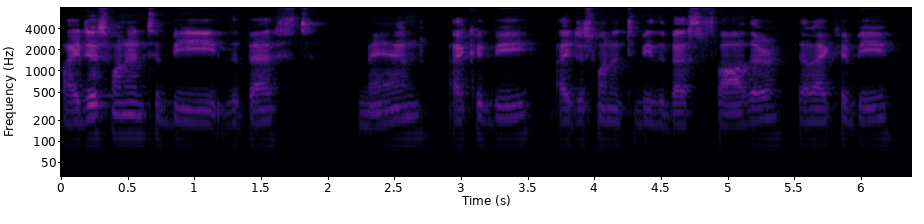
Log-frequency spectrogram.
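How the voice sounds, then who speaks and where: The low-pitched voice belongs to a podcast host from Ontario giving a monologue. By his own description he speaks in a monotone, flat in delivery and measured and repetitive in phrasing.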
